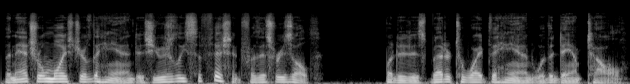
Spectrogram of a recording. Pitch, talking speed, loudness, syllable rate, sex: 100 Hz, 230 wpm, -17 LUFS, 6.2 syllables/s, male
